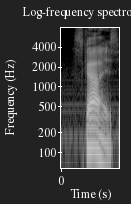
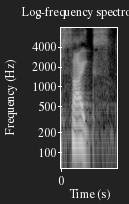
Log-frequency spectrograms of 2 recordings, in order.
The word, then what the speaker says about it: Sykes: Skies, yeah. He's 28 and a rookie. And he started at guard because Malcolm Brogdon plays a game as he plays. Kiefer Sykes. – Sykes, yeah. I think it's, Skikes. – Sykes. S-Y-K-E-S.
